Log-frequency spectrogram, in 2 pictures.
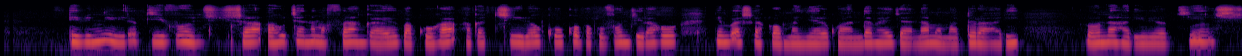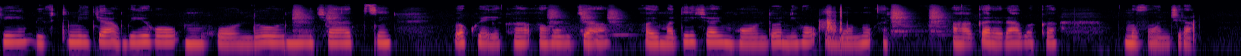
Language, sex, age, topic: Kinyarwanda, female, 18-24, finance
